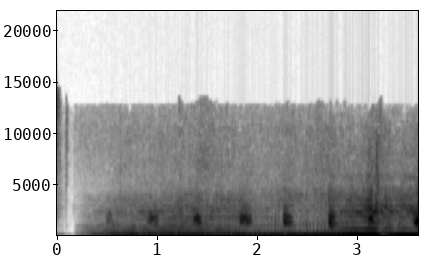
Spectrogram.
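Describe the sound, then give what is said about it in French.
Gentle electronic music made for cats, using the tempo of a cat's purr: a low, sustained humming drone and a steady, soft pulsing beat about twice per second, like a rhythmic purr, continuous, with no talking. “ils ont incorporé des tempos qu'aiment bien les chats, donc par exemple le tempo d'un ronronnement, le tempo d'un lapement de chat”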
